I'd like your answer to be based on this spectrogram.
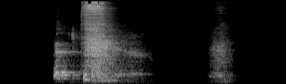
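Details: Sneezing: a sharp sneeze with a quick breath in and a loud burst out, then a second, softer sneeze a moment later.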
